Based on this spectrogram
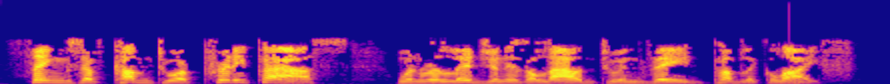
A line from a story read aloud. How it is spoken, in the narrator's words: Lord Melbourne of Britain was upset at a movement led by evangelical Christians, and he thundered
